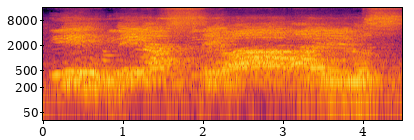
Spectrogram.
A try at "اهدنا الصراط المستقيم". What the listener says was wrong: اہدینا صاد پڑھیں سین نہیں پڑھیں. آپ سین پڑھ رہے ہیں. صاد کے نیچے زیر پورا نہیں پڑھا جا رہا.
